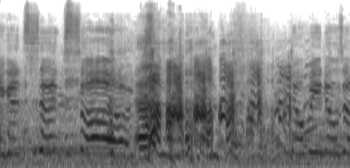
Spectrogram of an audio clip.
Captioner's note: laughter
